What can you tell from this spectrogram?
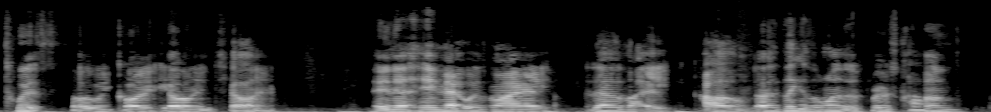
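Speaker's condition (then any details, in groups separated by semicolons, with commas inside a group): Cerebral palsy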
